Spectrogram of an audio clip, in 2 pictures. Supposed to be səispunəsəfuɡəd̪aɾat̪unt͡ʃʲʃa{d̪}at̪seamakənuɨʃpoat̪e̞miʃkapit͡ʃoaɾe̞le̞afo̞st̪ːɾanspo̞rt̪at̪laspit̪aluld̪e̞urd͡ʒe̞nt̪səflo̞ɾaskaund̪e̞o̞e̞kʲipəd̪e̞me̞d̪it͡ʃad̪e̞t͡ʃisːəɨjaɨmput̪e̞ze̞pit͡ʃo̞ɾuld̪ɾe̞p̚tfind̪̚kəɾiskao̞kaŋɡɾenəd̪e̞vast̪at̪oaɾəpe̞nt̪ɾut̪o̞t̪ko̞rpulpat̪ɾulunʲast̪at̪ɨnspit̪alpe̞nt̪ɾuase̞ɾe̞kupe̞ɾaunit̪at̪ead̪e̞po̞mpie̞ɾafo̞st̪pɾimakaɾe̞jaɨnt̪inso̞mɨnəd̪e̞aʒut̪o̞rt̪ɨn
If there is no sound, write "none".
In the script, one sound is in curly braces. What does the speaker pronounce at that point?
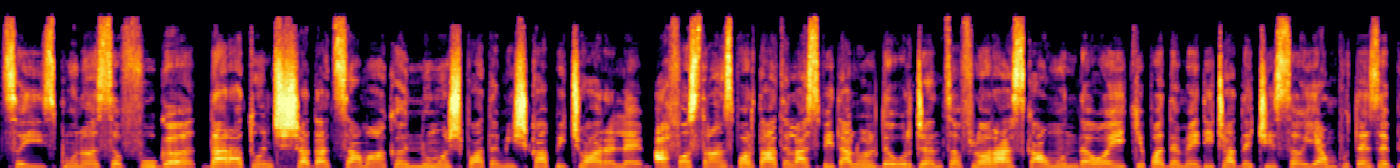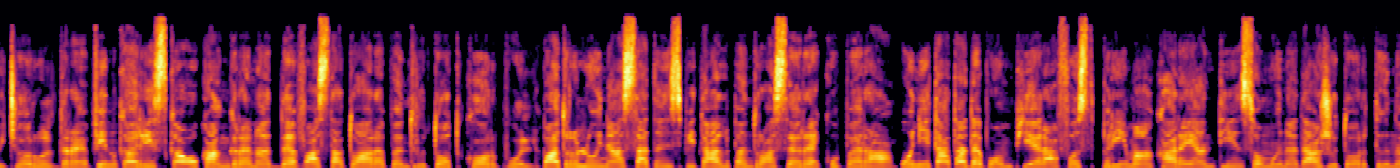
d̪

